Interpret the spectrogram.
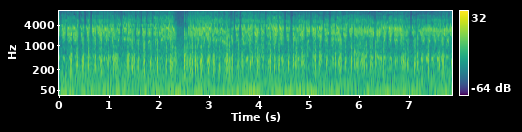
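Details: Black stork nest in Estonia, 7 June 2019, 11:03, adult arriving with water: loud grating squawks churn continuously, a fast rattling pulse beneath, one short pause near the middle.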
